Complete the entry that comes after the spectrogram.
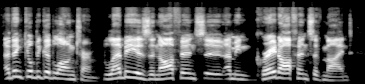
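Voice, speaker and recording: A man from Texas hosting a casual live-stream sports talk show, animated and talking to chat viewers by name. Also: sits high, moderate pace, dry recording, clean studio sound.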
